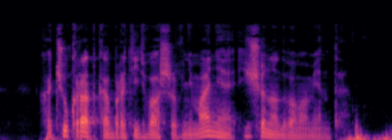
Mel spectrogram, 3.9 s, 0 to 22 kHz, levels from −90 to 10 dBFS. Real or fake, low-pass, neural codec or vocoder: real; 10.8 kHz; none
